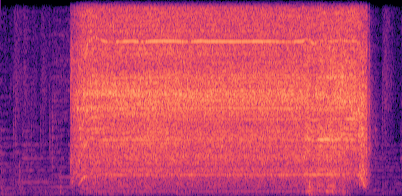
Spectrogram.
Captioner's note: drill whining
